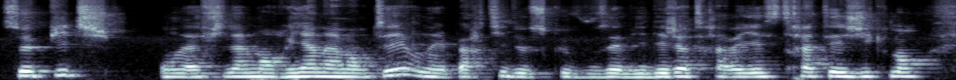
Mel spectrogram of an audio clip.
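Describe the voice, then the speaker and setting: A woman talks at a fairly low pitch with a dark, mellow tone. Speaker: consultant hosting a LinkedIn live. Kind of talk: live webinar conversation. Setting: online live stream. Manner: hesitant, many fillers.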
